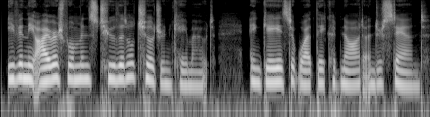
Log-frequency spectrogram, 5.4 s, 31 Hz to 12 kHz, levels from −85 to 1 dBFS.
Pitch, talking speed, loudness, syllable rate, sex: 185 Hz, 180 wpm, -19 LUFS, 5.0 syllables/s, female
